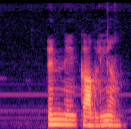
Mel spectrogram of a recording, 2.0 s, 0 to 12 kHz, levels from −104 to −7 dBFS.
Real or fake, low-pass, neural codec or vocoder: real; 10.8 kHz; none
